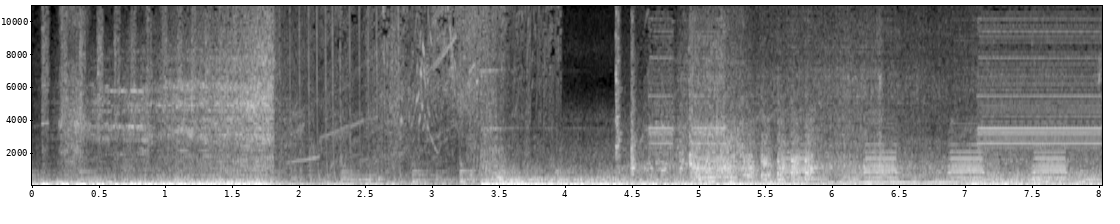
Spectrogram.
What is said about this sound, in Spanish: ¡Cielos! Acabas de encender todos los autos en este estacionamiento. Y ahora los apagaré.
